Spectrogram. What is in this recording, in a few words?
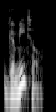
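"gametal", English, British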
